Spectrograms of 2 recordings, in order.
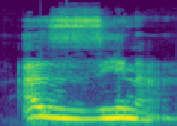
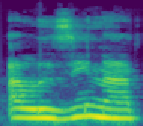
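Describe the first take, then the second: First: The l merges into a doubled z. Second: An l sound is heard before the z. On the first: The speaker calls it right. "tapi az-zina. Dia langsung masuk ke huruf zai" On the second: The speaker calls it wrong. "Lam tidak dibaca langsung ke huruf zai. Bukan al-zina"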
